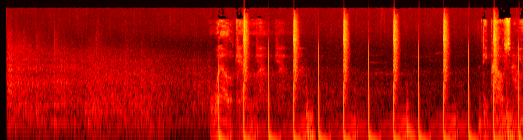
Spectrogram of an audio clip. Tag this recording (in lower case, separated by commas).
house music, music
